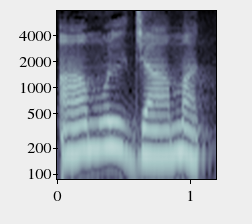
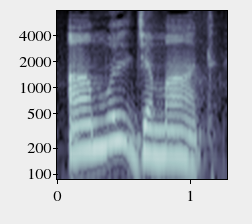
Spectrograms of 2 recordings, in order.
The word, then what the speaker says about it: عام الجماعت: ہوا اس سال کو عام الجامت لوگوں نے، یہ ہجے کرتی ہوں، اے عین الف میم الف لام جیم میم الف عین تے، عام الجماعت، میں نے غلط پہلے پڑھا تھا، عام الجماعت لوگوں کے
